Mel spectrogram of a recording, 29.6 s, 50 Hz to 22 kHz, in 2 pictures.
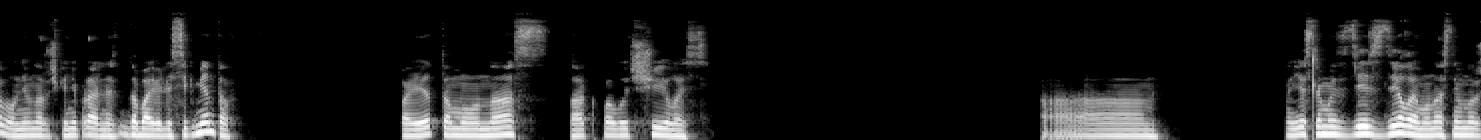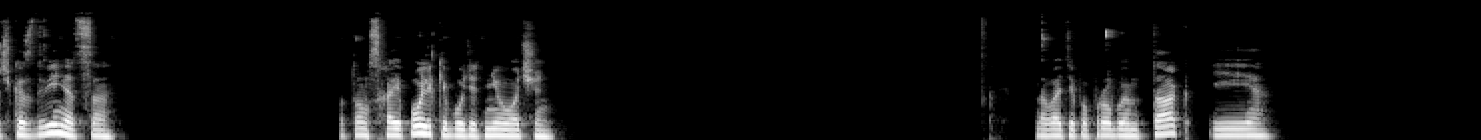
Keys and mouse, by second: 0.7 shift+middle click, 2.3-12.6 middle drag, 14.1 shift+middle click, 15.4 shift+middle click, 15.9 middle click, 17.0 shift+middle click, 17.5 middle click, 18.2 shift+middle click, 19.6-24.6 middle drag, 25.8 ctrl+x.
